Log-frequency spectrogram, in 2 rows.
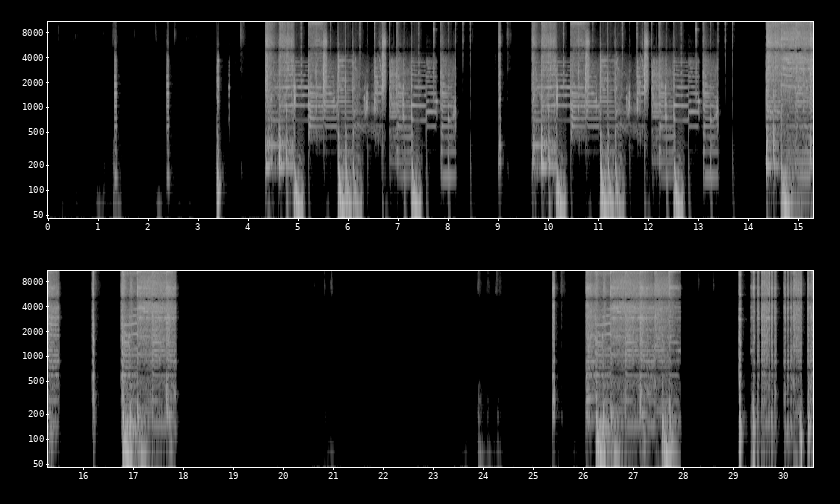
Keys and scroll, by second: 0.1-3.2 typing, 1.1 Down, 1.3 Left, 8.5 space, 9.1 space, 15.3 space, 16.2 space, 17.5 space, 23.6-25.6 typing, 27.7 space, 28.3 space, 28.6 h.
